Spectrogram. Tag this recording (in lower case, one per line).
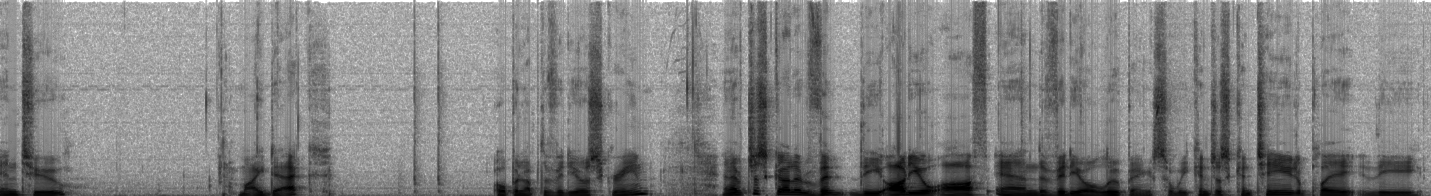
speech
